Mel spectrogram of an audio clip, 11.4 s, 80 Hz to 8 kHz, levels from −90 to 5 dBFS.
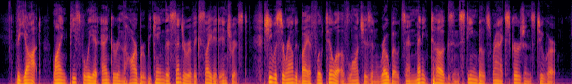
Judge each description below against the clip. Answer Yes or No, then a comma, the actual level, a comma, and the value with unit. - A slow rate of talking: No, average, 180 wpm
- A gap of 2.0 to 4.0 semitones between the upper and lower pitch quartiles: No, average, 4.5 semitones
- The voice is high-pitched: No, low, 105 Hz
